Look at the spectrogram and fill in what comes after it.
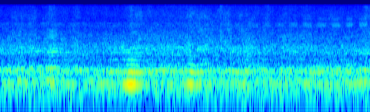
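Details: Bees swarming out of their hive give a steady droning buzz, briefly swelling twice as individual bees zip close past the microphone.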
